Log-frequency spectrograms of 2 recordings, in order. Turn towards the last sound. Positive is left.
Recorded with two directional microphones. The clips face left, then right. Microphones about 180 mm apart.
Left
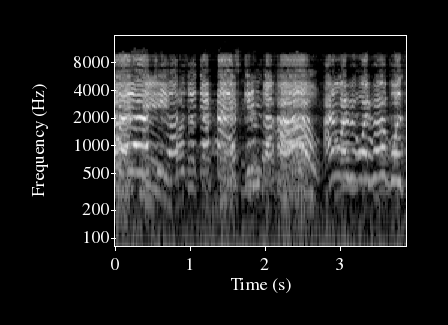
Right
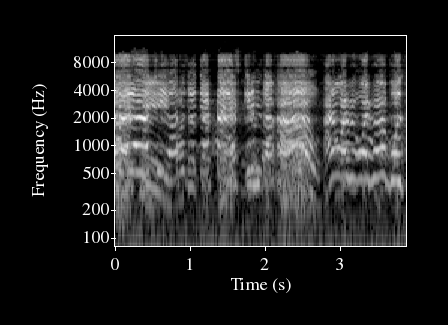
turn(degrees=-15)  # may be behind; listen again after turning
